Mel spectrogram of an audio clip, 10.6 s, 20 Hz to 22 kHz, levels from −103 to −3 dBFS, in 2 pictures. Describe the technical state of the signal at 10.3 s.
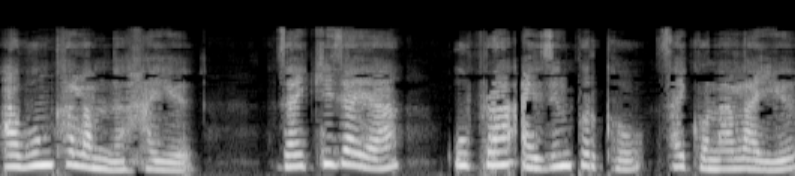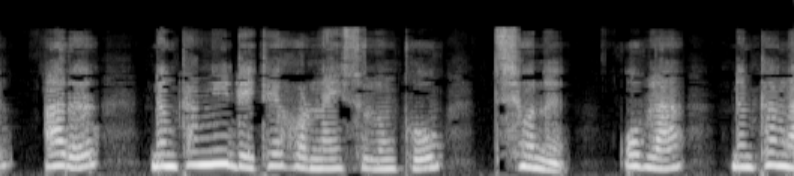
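At 10.3 s the speech carries the same damage heard throughout: treble that sounds gritty and lispy on s sounds, with nothing above 11.1 kHz. Likely HE-AAC compression at a rate that fits about 12 kbps, rebuilding highs by copying lower bands upward. Unlike a plain low-pass, the treble is still present but synthetic.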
